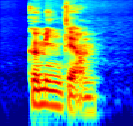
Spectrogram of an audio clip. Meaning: Comintern (international association of Communist parties)
- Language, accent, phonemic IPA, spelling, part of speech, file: French, France, /kɔ.min.tɛʁn/, Komintern, proper noun, LL-Q150 (fra)-Komintern.wav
